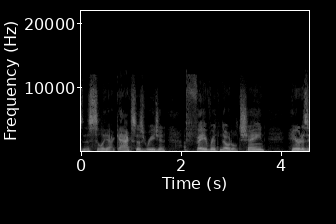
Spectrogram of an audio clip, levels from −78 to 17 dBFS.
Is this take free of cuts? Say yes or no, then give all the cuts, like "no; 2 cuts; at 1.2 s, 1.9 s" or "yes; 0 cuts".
no; 1 cut; at 2.1 s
